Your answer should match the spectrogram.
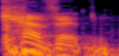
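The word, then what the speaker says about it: Kévin: that Kevin is pronounced Kevin that was that was definitely something that they clarified it's written with an accent of course but it's pronounced Kevin there aren't a whole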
